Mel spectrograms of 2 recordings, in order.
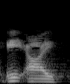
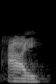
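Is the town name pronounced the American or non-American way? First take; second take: American; non-American. First: The name is said the American way. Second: The name is said the non-American way. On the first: "the Americans say AI" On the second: "I say I"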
